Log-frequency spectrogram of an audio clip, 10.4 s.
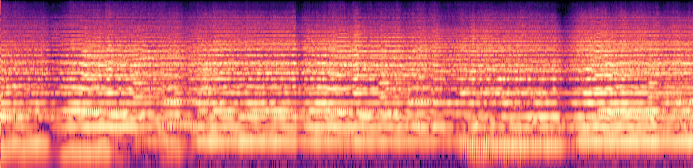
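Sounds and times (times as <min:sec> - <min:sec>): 
orchestral strings: 0:00.0 - 0:10.3.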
